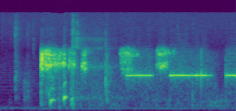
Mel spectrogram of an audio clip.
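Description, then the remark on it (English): A truck's reversing alarm beeps in steady, repeated high-pitched tones, fairly loud and close, over a low engine hum. “You're next to a truck that's backing up, and I'm trying to soothe people it's like a construction zone.”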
